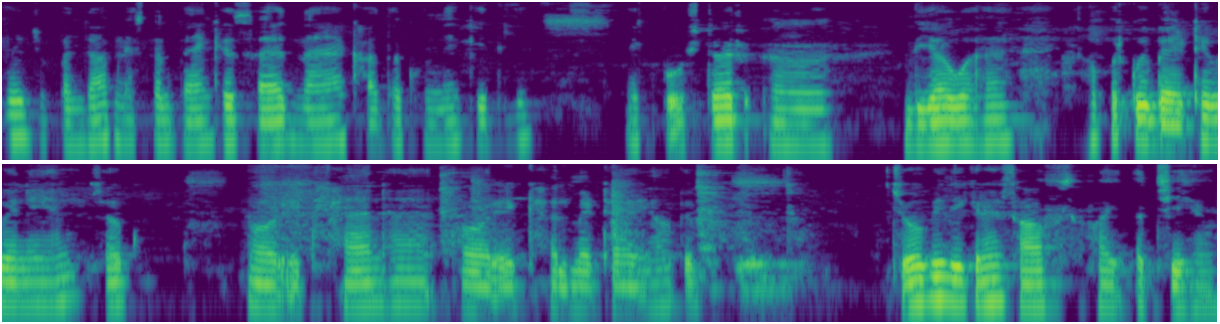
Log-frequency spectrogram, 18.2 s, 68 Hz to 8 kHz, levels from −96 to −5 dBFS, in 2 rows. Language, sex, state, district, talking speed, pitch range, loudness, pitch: Hindi, male, Bihar, Supaul, 145 wpm, 105-115 Hz, -30 LUFS, 115 Hz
